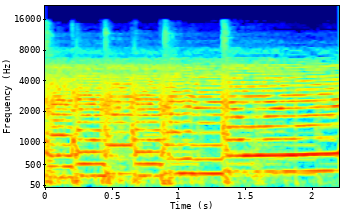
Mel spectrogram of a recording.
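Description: Electric guitar playing a slow run of single notes from the E-flat major pentatonic scale, picked with downstrokes, each note struck cleanly. The run ends on one long sustained note that rings through the second half.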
